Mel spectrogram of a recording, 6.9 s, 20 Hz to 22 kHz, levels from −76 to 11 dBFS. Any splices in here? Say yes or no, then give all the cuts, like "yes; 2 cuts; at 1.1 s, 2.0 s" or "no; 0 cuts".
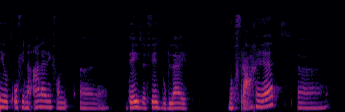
no; 0 cuts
